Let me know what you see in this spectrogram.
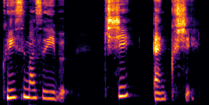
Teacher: These are basically whispered vowels, which most audibly affect the consonants that come before them. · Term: devoiced I and U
